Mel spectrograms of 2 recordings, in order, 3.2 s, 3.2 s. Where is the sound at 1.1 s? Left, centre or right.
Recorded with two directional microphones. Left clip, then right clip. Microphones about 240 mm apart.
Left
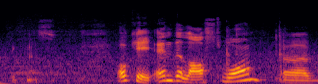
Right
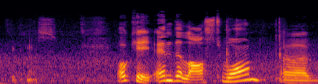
Right.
